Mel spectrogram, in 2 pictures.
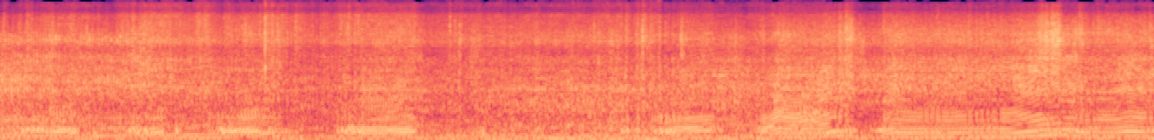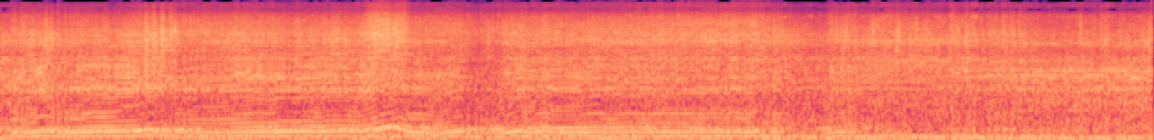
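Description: Tyres rumble over a bumpy dirt trail.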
